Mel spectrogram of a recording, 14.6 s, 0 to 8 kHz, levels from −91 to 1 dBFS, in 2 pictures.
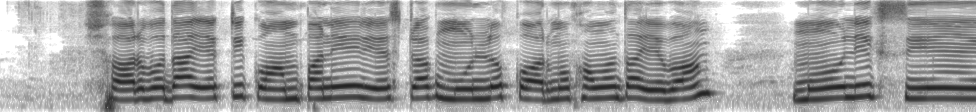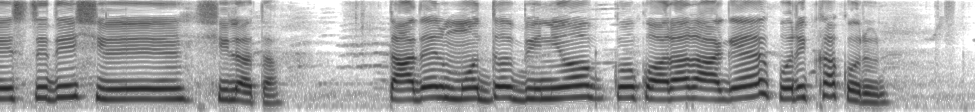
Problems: constant background noise, background conversations at intervals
